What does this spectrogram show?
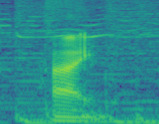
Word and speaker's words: Hein: So, with this episode, they get a mission to go and fight Hein. I think is how you say her name. Hein.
